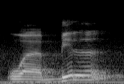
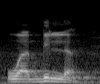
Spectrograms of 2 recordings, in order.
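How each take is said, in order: First: The L ends cleanly with no added vowel. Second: The L is followed by an added echoing vowel. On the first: The speaker calls it right. "yang tepat adalah jangan ada pantulan dalam huruf lam" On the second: The speaker calls it wrong. "kebanyakan mereka membaca wabilla, keasikan dengan huruf lam"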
